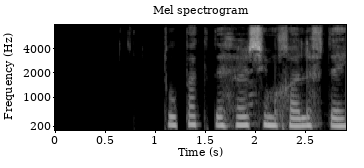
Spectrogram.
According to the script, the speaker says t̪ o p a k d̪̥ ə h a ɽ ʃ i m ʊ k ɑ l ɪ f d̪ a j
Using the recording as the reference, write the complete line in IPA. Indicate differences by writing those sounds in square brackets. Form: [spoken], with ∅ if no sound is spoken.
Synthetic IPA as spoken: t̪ o p a k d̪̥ ə h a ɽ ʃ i m ʊ [x] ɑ l ɪ f d̪ a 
